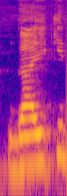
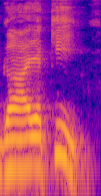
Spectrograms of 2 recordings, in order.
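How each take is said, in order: First: गायकी squeezed to gaai-kee; wrong pronunciation. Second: गायकी said gaa-ya-kee, lower; correct pronunciation. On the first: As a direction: drop the "ya" from गायकी. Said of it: "गायकी नहीं होता है". (गलत उच्चारण, गायकी को "गाइकी" बोलें) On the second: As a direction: sound the "ya" inside गायकी. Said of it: "गायकी सही है". (सही उच्चारण, गायकी में पूरा "य") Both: Shown as a demonstration.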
